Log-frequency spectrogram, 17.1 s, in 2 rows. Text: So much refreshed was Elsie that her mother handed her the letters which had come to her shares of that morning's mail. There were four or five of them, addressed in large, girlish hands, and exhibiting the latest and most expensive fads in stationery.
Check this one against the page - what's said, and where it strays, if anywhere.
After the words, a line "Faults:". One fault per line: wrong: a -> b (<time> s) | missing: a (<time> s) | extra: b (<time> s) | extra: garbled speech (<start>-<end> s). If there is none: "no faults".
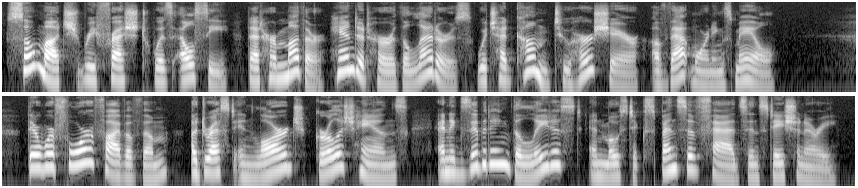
So much refreshed was Elsie that her mother handed her the letters which had come to her share of that morning's mail. There were four or five of them, addressed in large, girlish hands, and exhibiting the latest and most expensive fads in stationery.
Faults:
wrong: shares -> share (5.9 s)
